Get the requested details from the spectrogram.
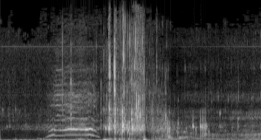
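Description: A man jumps into the water with a big splash.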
